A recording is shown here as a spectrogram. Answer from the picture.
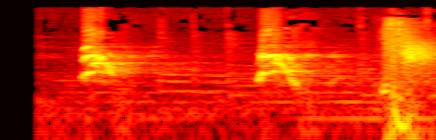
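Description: Two dog barks about a second apart over a steady background music track, then a short low sound that drops sharply in pitch near the end.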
